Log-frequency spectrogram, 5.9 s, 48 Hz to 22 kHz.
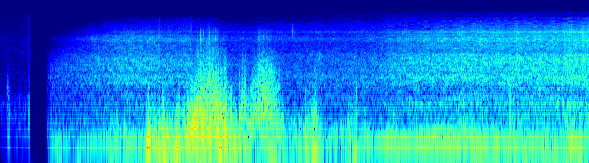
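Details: Ford 7.3L diesel after fixing no-start and blowing fuse 30 (shorted deteriorated fuel heater): catches after brief crank, settles into steady low rumble with wind noise, no stumbling; normal running.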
